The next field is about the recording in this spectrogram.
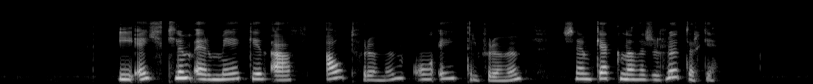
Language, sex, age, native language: Icelandic, female, 30-39, Icelandic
